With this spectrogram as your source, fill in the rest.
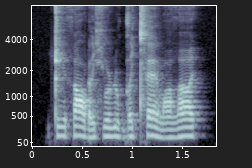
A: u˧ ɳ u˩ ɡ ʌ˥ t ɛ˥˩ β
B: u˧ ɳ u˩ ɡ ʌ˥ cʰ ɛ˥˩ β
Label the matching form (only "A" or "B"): B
